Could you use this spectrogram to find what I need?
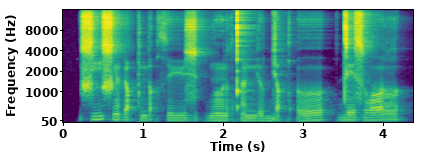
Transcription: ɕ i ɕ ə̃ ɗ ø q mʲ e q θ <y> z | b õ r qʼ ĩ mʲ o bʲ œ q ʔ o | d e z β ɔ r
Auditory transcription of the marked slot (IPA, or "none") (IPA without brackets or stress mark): y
